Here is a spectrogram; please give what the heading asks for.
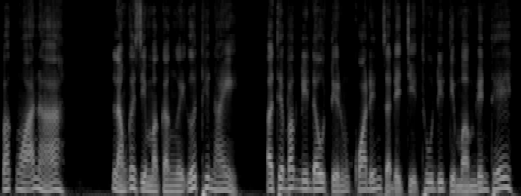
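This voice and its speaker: A man's voice: mid-range voice, animated, fairly quick, a little mellow, no echo, clean studio sound, pitched above the performer's own voice, lightly acted. A man doing a grumbling old villager. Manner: grumbling, scolding, coarse. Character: grumpy old village man, easily startled.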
